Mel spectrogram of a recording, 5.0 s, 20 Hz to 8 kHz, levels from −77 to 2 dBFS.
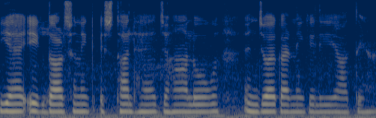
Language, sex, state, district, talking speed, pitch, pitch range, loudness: Hindi, male, Bihar, Purnia, 155 wpm, 185 Hz, 185-190 Hz, -36 LUFS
